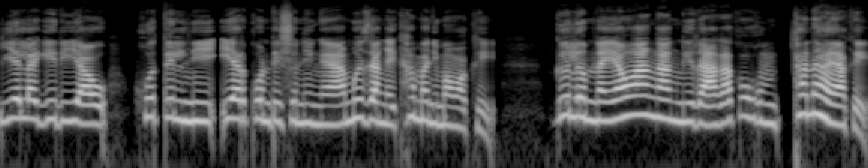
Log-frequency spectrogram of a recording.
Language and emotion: Bodo, angry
